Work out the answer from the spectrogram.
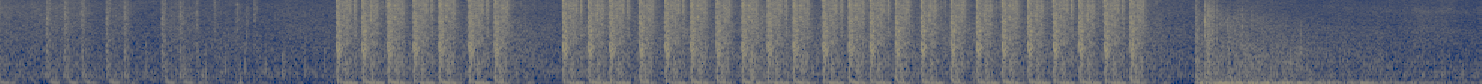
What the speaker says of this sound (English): Ooh, heavy machine gun, though.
